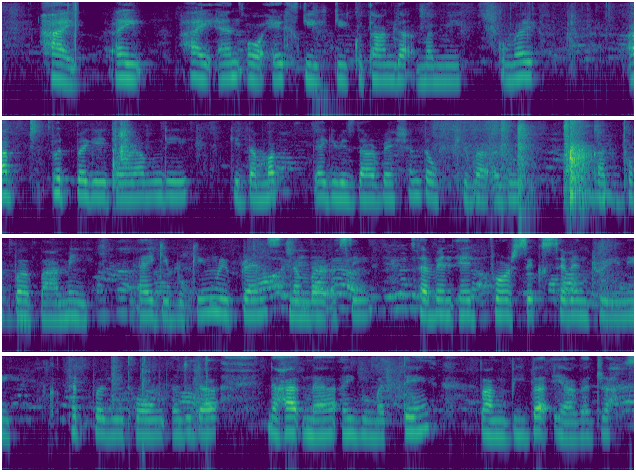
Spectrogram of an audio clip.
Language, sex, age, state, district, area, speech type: Manipuri, female, 18-30, Manipur, Kangpokpi, urban, read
